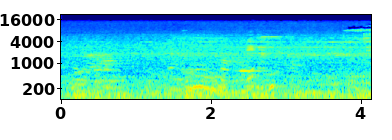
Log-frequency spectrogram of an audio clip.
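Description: A woman's voice talking in conversation, over a steady low background rumble.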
